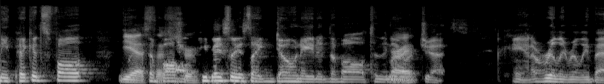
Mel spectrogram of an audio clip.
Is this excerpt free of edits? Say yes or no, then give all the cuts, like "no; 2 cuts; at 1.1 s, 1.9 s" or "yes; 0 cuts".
no; 1 cut; at 1.2 s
